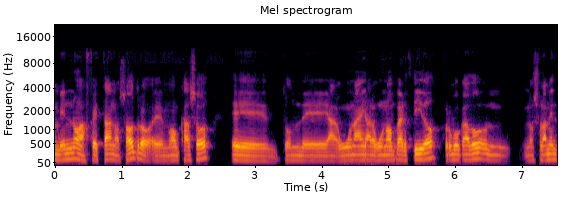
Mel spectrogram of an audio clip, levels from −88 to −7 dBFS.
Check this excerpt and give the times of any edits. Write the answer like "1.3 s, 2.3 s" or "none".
1.9 s, 2.4 s, 4.7 s, 5.8 s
